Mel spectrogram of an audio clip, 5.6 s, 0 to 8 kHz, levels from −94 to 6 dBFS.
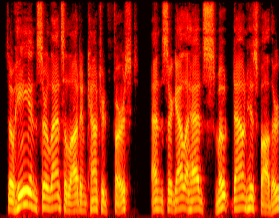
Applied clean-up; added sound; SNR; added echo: none; none; none; none.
